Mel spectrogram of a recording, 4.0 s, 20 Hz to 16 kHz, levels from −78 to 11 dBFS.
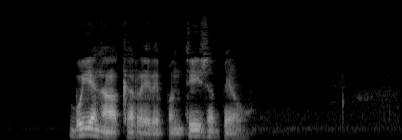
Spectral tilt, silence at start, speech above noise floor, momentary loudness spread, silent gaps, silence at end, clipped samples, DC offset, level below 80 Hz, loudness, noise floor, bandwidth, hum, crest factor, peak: -7 dB/octave; 0.7 s; 48 dB; 12 LU; none; 1.55 s; under 0.1%; under 0.1%; -62 dBFS; -28 LUFS; -75 dBFS; 11 kHz; none; 22 dB; -8 dBFS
